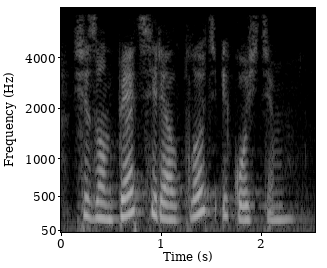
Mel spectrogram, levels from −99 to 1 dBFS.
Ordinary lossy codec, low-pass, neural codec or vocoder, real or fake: MP3, 64 kbps; 7.2 kHz; none; real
